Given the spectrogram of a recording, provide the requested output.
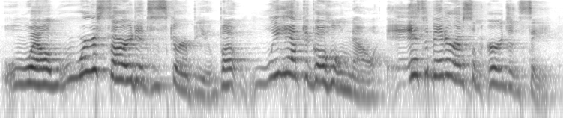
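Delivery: put-on high, loud kid being formal; loud, stiffly formal kid voice; kid playing grown-up. A narrator's reading. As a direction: strain to sound grown-up, still high-pitched. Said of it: "make his voice sound deep and more grown up".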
